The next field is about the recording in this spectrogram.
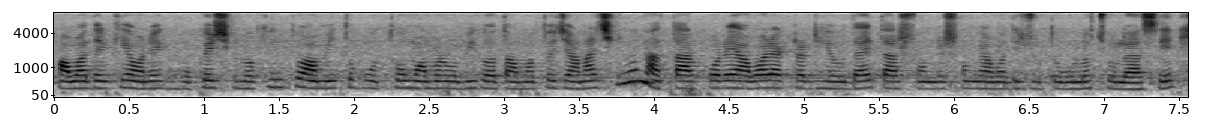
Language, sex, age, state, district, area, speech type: Bengali, female, 45-60, West Bengal, Purba Bardhaman, urban, spontaneous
